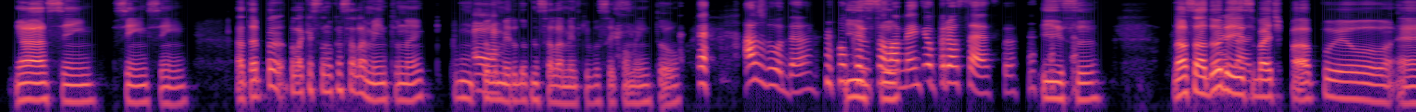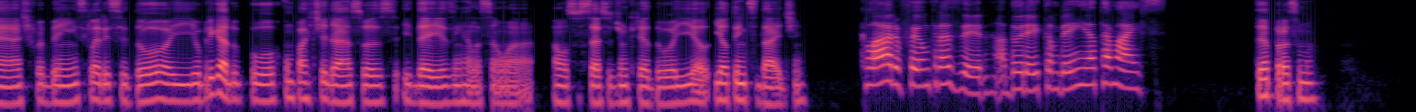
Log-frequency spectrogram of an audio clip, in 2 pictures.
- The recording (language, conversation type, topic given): Portuguese, podcast, Como a autenticidade influencia o sucesso de um criador de conteúdo?
- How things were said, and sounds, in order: tapping; other background noise; laugh; laugh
